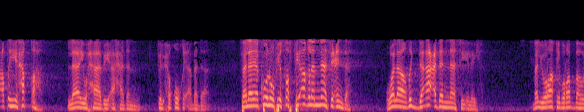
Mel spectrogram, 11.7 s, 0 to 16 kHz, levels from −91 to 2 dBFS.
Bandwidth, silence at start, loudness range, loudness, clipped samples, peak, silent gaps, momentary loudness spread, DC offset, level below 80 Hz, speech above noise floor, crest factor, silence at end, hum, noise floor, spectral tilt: 4.3 kHz; 0 s; 6 LU; -22 LUFS; under 0.1%; -4 dBFS; none; 15 LU; under 0.1%; -38 dBFS; 34 dB; 18 dB; 0 s; none; -55 dBFS; -11.5 dB/octave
